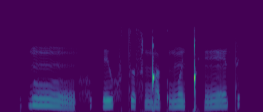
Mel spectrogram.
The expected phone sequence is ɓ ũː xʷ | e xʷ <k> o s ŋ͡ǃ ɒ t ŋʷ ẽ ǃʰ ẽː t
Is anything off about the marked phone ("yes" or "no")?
yes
